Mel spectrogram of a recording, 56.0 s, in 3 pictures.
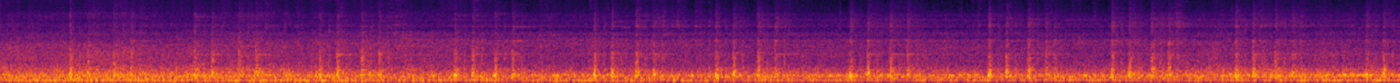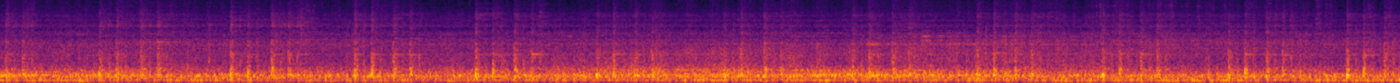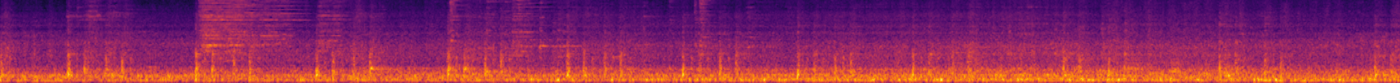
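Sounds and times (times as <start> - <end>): freight train rumble: 0.0 - 56.0
wheels clacking over rail joints: 39.9 - 56.0.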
